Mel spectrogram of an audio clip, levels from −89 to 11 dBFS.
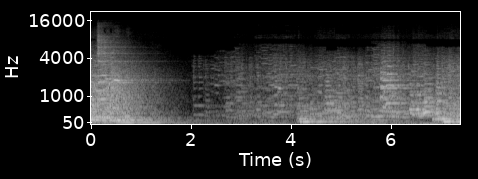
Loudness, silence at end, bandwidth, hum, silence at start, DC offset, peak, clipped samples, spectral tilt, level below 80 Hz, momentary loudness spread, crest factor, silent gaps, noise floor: -20 LUFS; 0 s; 11.5 kHz; none; 0 s; under 0.1%; -2 dBFS; under 0.1%; -6 dB/octave; -34 dBFS; 22 LU; 18 dB; none; -42 dBFS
